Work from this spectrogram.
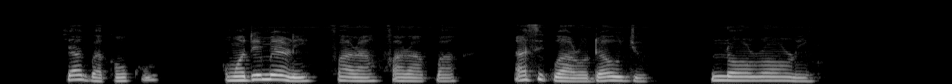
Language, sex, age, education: Yoruba, female, 60+, tertiary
